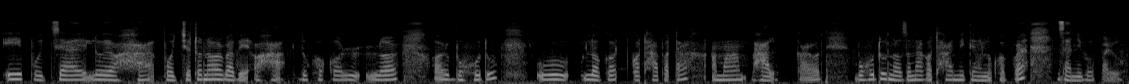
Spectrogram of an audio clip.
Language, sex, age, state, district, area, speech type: Assamese, female, 18-30, Assam, Charaideo, rural, spontaneous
